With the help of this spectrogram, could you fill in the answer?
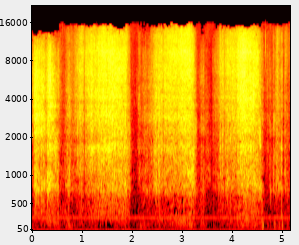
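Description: A small, light, porous rectangular kitchen sponge of layered green and pink soft foam with a black abrasive scouring-pad layer in the middle is held in both hands and rubbed and scratched with long painted nails. Three long bursts of bright, hissy scratching are heard, separated by short quieter gaps, with a faint steady low hum underneath.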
